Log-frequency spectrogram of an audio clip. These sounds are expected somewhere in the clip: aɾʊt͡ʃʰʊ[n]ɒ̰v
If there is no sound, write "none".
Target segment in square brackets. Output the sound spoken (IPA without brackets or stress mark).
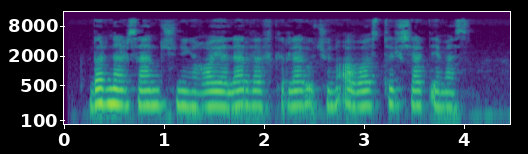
n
